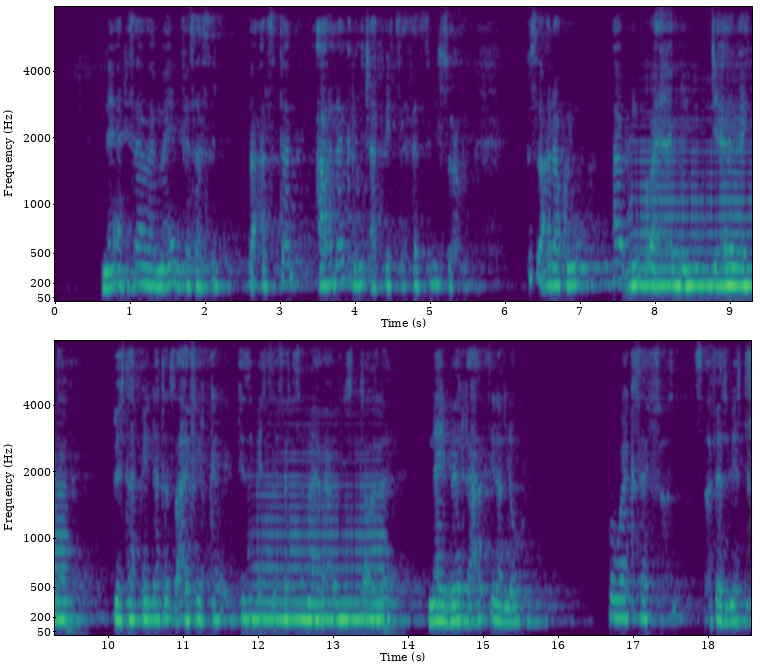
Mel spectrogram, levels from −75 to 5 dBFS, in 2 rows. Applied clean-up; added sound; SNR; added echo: neural separator model SepFormer DNS4.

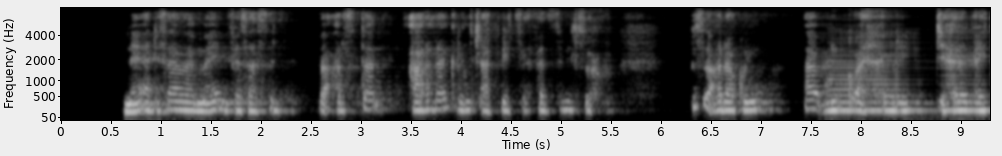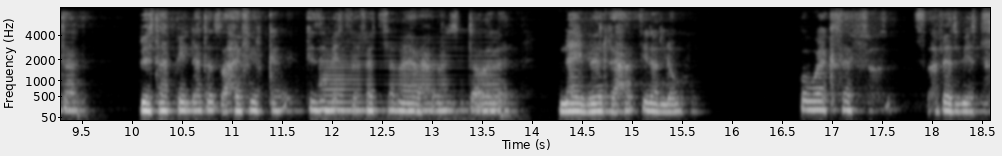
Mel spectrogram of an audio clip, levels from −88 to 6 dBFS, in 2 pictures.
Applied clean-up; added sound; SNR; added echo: neural mask model DeepFilterNet 3.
